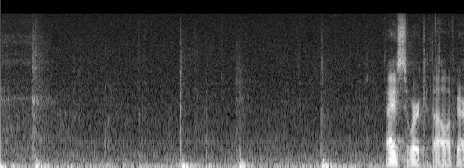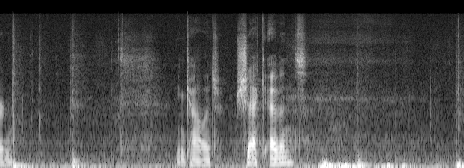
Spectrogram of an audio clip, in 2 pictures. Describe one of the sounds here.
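Trading cards rustle and slide against each other in someone's hands.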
